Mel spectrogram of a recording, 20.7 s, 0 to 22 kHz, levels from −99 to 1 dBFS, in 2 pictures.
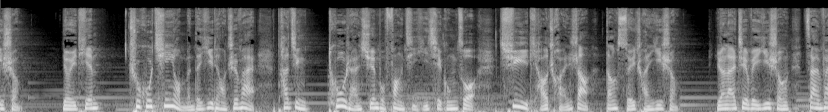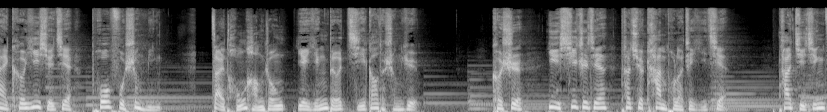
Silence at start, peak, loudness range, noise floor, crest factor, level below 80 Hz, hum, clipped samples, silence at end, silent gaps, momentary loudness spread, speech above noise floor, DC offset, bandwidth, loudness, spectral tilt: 0 s; -2 dBFS; 2 LU; -41 dBFS; 14 dB; -32 dBFS; none; under 0.1%; 0 s; none; 9 LU; 25 dB; under 0.1%; 16.5 kHz; -16 LUFS; -4.5 dB/octave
